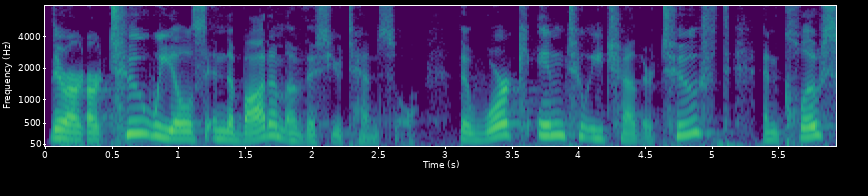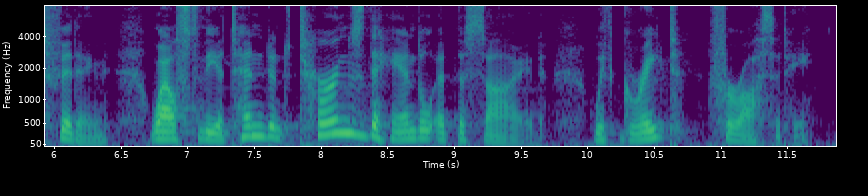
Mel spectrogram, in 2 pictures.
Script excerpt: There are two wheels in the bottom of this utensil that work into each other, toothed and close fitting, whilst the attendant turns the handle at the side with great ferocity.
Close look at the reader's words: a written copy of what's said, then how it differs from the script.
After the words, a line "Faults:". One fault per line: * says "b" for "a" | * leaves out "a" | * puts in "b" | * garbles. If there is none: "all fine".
There are are two wheels in the bottom of this utensil that work into each other, toothed and close fitting, whilst the attendant turns the handle at the side with great ferocity.
Faults:
* puts in "are"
